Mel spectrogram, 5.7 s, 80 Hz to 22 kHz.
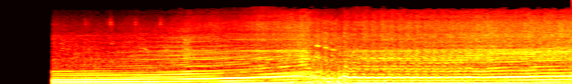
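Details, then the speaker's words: Nissan 350Z with a Comp turbo: engine revs up and settles with a strong exhaust note and no turbo whistle or spool; the turbo has failed and is not spinning. "all right guys so this is what the car sounds like with a balloon turbo this is going to be a car going over two carabins"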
